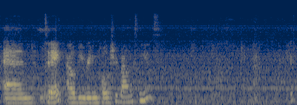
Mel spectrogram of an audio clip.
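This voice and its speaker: A woman's voice: on the low side, moderate pace, noisy background. A woman presenting poetry to a live library audience, speaking plainly and putting questions to the listeners. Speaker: actress and poetry reader. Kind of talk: addressing a live audience between poems. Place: library event room. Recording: distant mic, loud piano music. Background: piano music.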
